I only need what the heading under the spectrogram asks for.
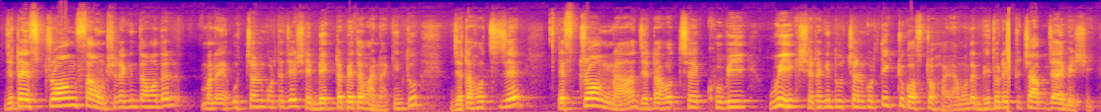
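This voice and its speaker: Fast-talking male pronunciation teacher. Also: fairly high pitch, lively intonation, a little mellow. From Bangladesh. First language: Bengali. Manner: fast, repetitive teaching with fillers and modeled words. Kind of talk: explanatory video lesson.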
